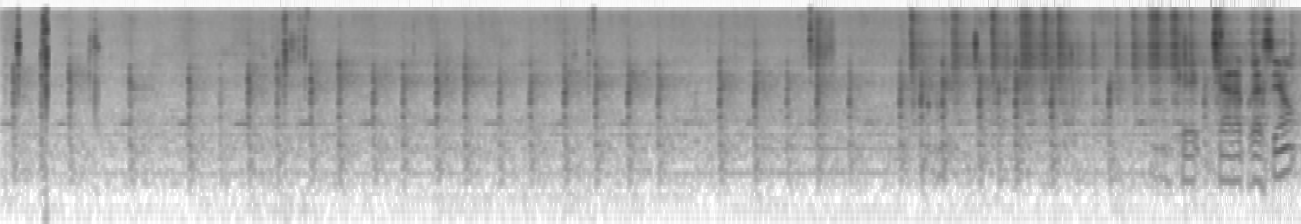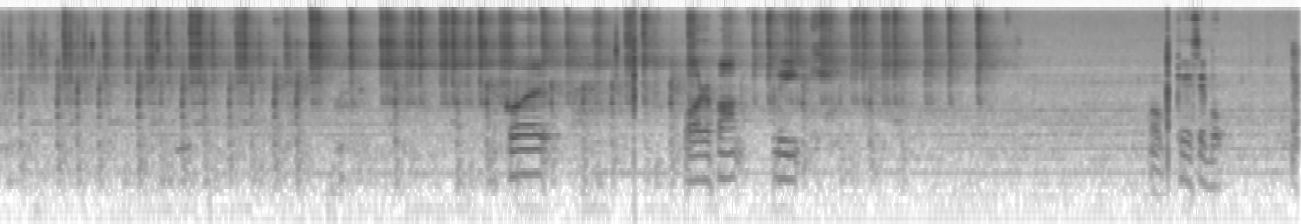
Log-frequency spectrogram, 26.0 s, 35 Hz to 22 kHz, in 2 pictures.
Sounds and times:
Speech: 0:11.6 - 0:13.0, 0:19.9 - 0:21.2, 0:24.5 - 0:25.3.

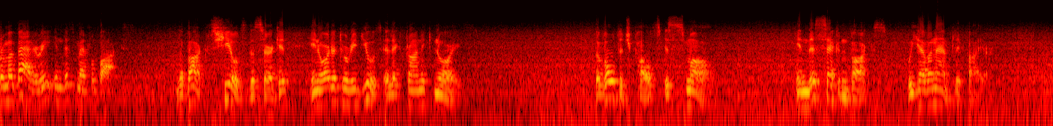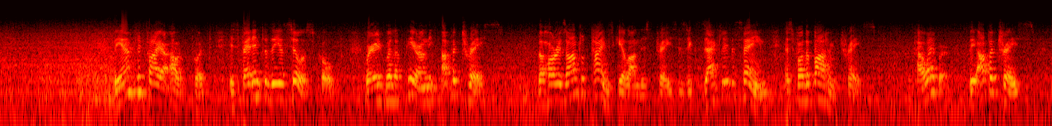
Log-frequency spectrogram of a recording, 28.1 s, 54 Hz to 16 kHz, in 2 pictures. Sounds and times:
Speech: 0:00.0 - 0:01.8, 0:02.4 - 0:06.3, 0:07.9 - 0:09.6, 0:10.6 - 0:13.3, 0:15.4 - 0:27.9.

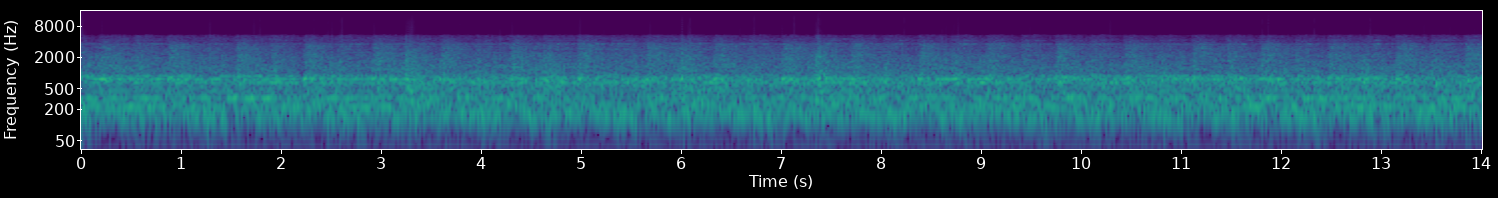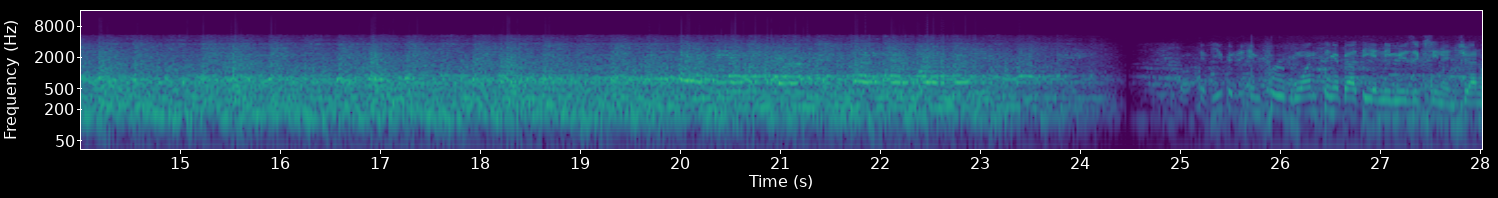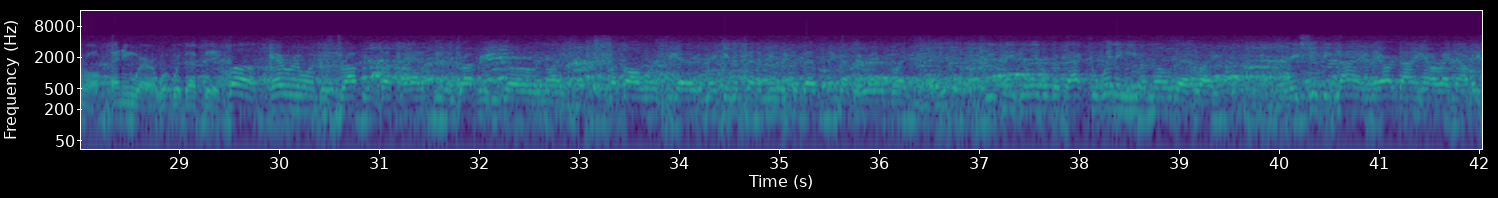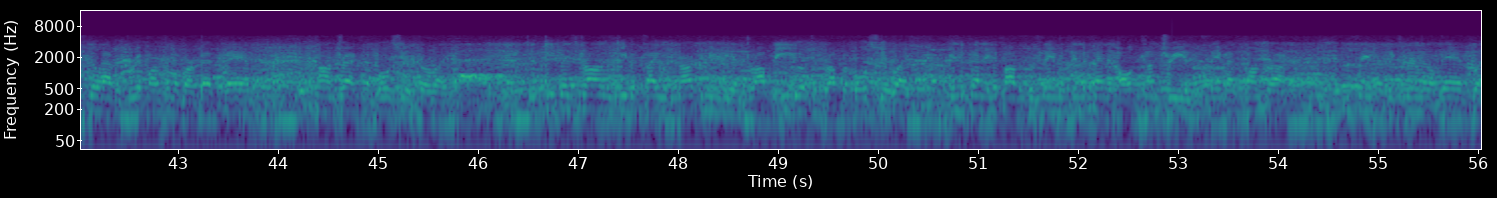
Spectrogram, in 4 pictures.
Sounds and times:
Punk rock: 0:00.0 - 0:24.4.

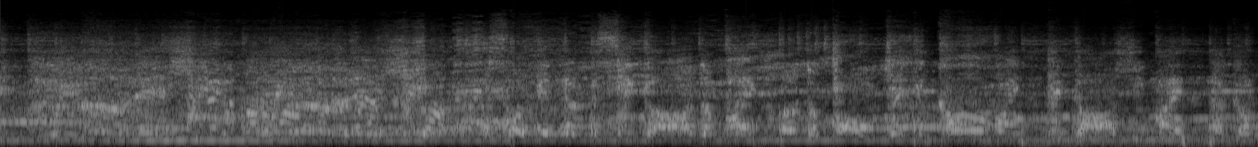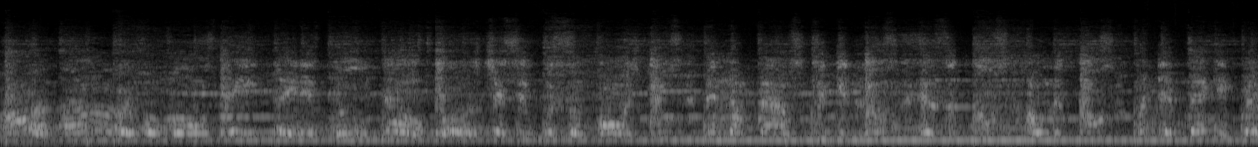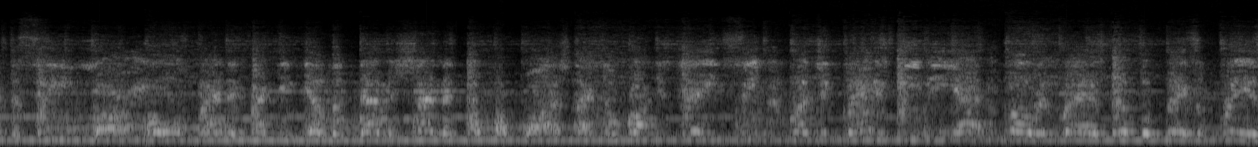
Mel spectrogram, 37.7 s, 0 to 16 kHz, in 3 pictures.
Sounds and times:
Music: 0:00.0 - 0:37.7.

